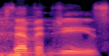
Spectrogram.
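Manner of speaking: normal talking voice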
